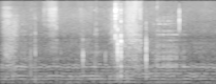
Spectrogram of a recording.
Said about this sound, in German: Das ist eine Hummel. Das ist irgendwas, ein Viech. Großes Viech, was hier rumschwirrt. Wir haben eine Hummel im Studio, meine Damen und Herren. Man hört sie.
